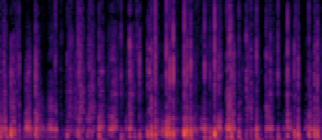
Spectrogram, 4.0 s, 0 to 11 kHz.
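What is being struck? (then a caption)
Hollow plastic air freshener dispenser housing. Long nails rapidly scratch and tap the textured surface of a beige, hollow plastic air freshener dispenser housing, first lying on its side and then stood upright. The result is a dense run of short, dry scratches and clicks with a faint hollow tone around 500 Hz and bright, crisp edges.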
